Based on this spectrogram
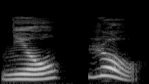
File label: "niu2rou4", chinese; Giáo trình Hán ngữ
